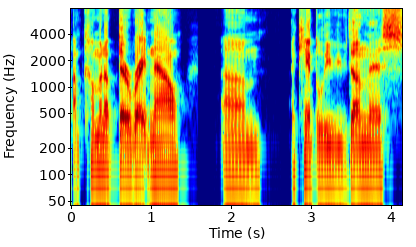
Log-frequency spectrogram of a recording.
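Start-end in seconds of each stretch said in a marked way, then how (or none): none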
